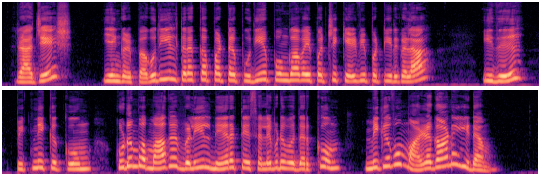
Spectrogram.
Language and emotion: Tamil, happy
